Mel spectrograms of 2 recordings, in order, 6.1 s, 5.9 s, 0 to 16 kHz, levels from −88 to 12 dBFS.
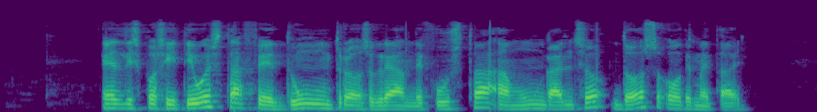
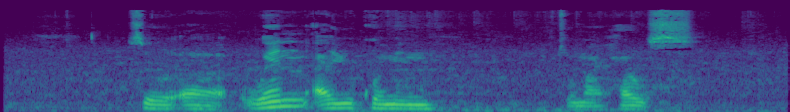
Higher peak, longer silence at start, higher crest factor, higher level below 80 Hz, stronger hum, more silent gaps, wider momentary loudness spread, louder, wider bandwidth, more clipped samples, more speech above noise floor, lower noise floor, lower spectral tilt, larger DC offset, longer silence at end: about the same, -2 dBFS vs -4 dBFS; second, 0.8 s vs 1 s; about the same, 14 dB vs 18 dB; second, -56 dBFS vs -50 dBFS; neither; neither; second, 5 LU vs 12 LU; first, -17 LUFS vs -22 LUFS; second, 7.8 kHz vs 11.5 kHz; neither; first, 51 dB vs 29 dB; first, -67 dBFS vs -50 dBFS; about the same, -6.5 dB/octave vs -5.5 dB/octave; neither; second, 0.55 s vs 0.75 s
